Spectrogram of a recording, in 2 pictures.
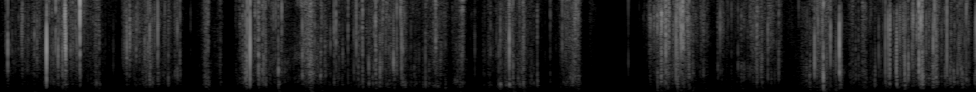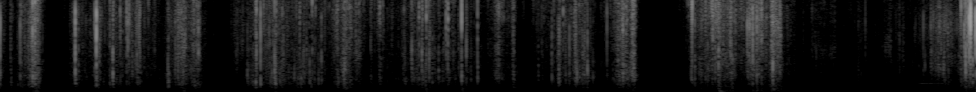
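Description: Fingertips pinch clear slime packed with plastic star sequins, then spread it flat on a wooden table. The result is bright, crinkly crackling that comes in short, dense bursts separated by brief pauses, with almost no low end.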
